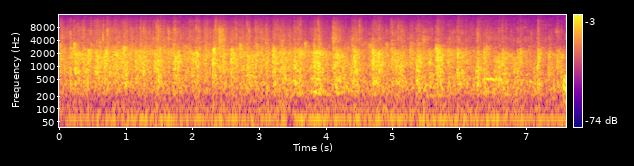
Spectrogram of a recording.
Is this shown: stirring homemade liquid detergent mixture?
no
